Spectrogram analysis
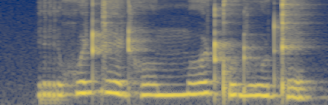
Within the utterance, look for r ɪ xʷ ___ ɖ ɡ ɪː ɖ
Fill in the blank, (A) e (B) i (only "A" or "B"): A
